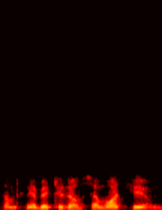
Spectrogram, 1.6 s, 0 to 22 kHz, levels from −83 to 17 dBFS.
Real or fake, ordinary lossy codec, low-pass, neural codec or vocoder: fake; Opus, 32 kbps; 3.6 kHz; codec, 16 kHz, 1 kbps, X-Codec, HuBERT features, trained on LibriSpeech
